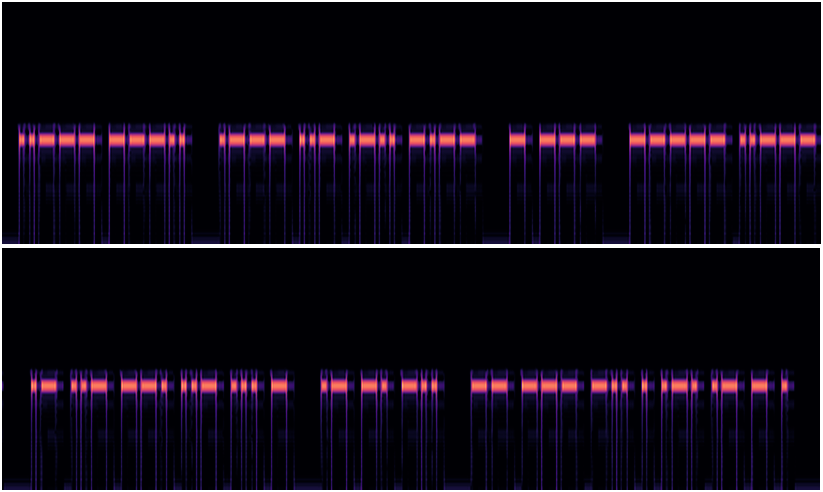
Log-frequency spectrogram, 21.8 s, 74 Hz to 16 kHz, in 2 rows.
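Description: Morse code, heard as a keyed tone, about 18 wpm, 750 Hz. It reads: 28 JULY TO 02 AUGUST AND MODERATE
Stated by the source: 18 WPM Morse code practice from a national amateur radio association's code archive.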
